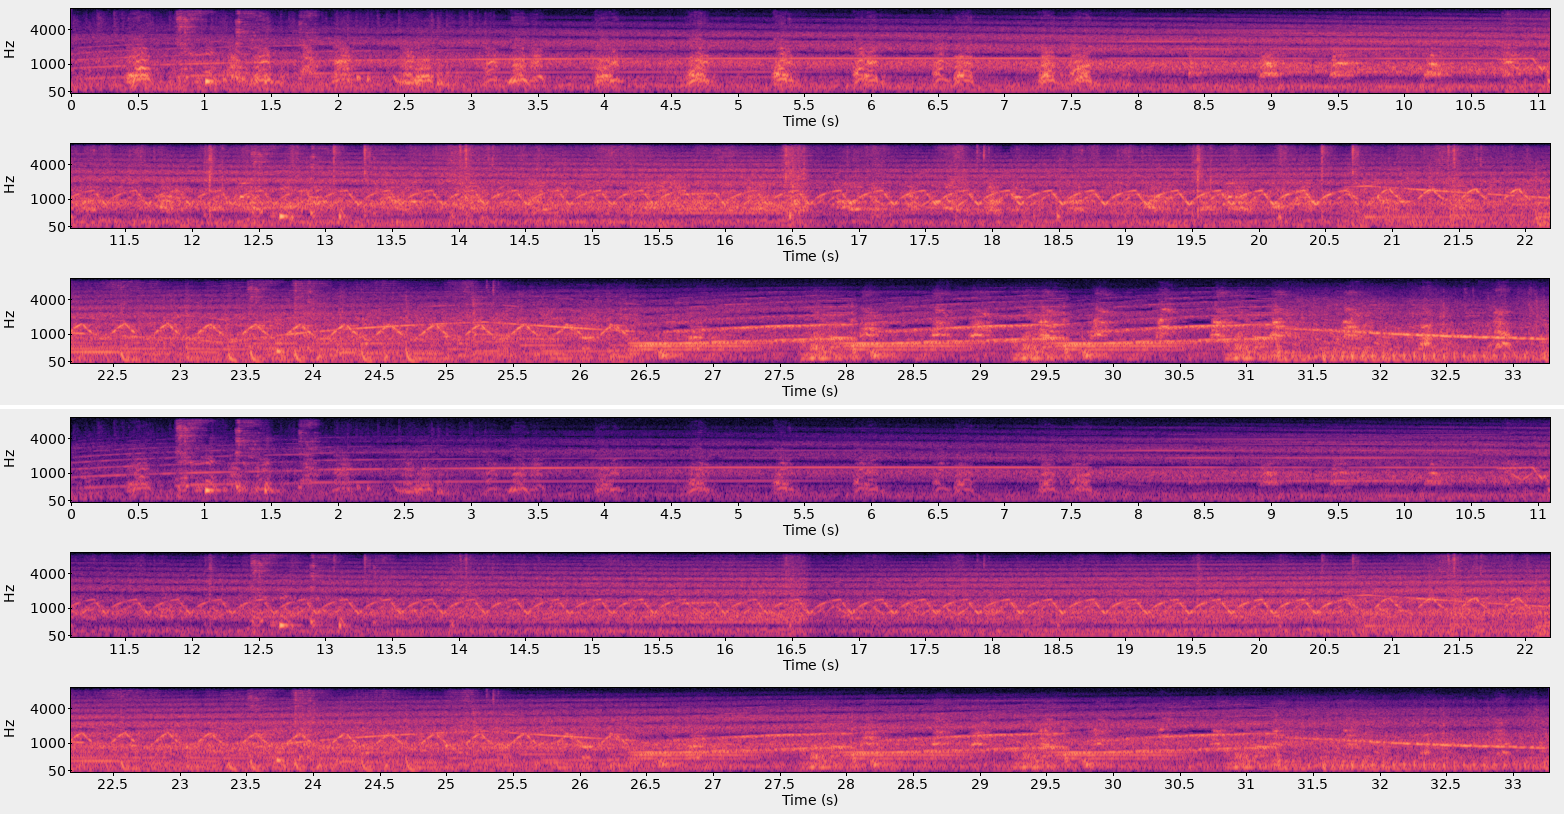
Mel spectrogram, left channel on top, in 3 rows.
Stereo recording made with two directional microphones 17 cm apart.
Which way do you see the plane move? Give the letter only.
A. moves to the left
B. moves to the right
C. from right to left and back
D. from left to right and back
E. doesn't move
B.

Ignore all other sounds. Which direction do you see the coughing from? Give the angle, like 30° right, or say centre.
10° left.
